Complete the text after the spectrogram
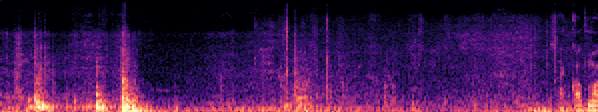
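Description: A padded chair thumps and scrapes against a metal truck bed.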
